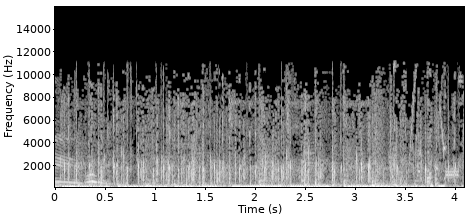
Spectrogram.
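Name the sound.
audience applause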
